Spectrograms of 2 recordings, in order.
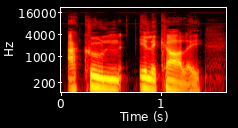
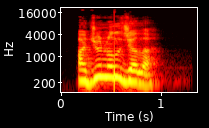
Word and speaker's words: Acun Ilıcalı: If you read his name in English, it's Akun Ilikali. If you listen to the YouTube video where with the title How to Pronounce That Name Correctly in Turkish, it sounds very different.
